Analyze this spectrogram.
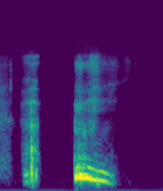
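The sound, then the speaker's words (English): A fairly quiet throat clearing: a couple of short rough bursts followed by a longer, voiced rasp that slides downward, with no talking around it. “I'm sorry, I just have to take a drink here to clear my throat.”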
